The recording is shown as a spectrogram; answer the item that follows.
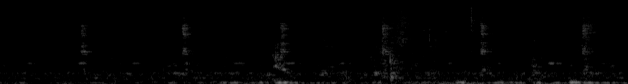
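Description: Faint regular ticking, about one tick a second, over low room noise.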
